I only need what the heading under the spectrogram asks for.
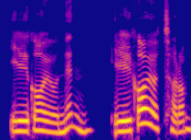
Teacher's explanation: keep the 리을 before and link 기역 forward. · 리을기역 겹받침에서는 기역이 다음 음절로 이어져요.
